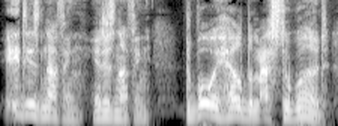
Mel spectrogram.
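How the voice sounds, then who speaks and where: A man voicing an excitable, eager kite bird messenger in a storybook reading, calling out urgently. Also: medium pitch, moderate pace, breathy edge, no echo, studio quality, pitched above the performer's own voice. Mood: eager, proud. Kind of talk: audiobook character voice.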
